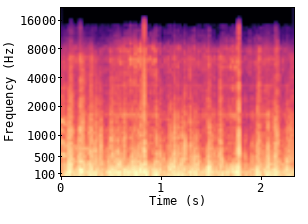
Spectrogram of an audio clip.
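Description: Motorcycle engines running as the bikes ride along, with wind on the microphone. Two sharp clicks come through, about a second in and near the end.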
